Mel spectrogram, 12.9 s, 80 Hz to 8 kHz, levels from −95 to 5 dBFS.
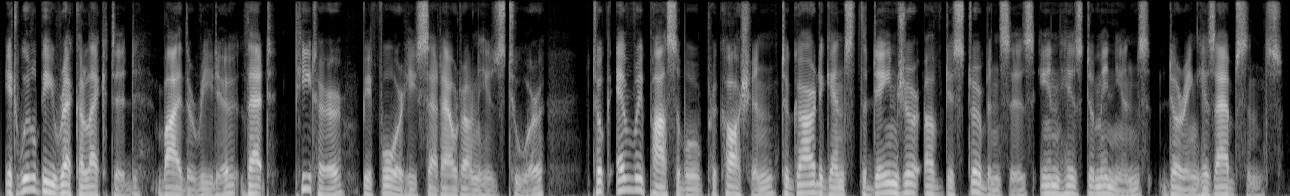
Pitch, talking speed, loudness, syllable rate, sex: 110 Hz, 155 wpm, -21 LUFS, 4.8 syllables/s, male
